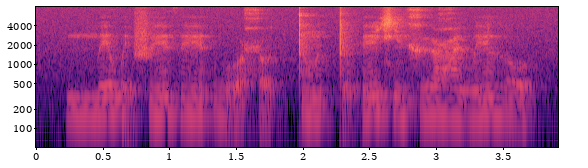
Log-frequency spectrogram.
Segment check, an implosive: absent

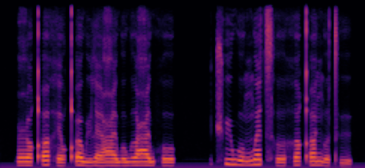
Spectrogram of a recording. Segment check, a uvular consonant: present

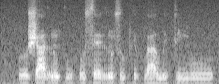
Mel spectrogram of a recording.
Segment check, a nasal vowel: present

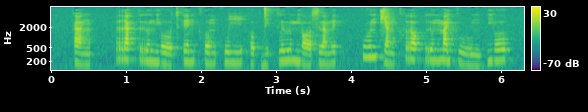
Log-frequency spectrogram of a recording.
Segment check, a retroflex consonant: absent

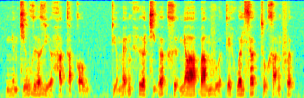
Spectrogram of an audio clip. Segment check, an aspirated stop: absent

